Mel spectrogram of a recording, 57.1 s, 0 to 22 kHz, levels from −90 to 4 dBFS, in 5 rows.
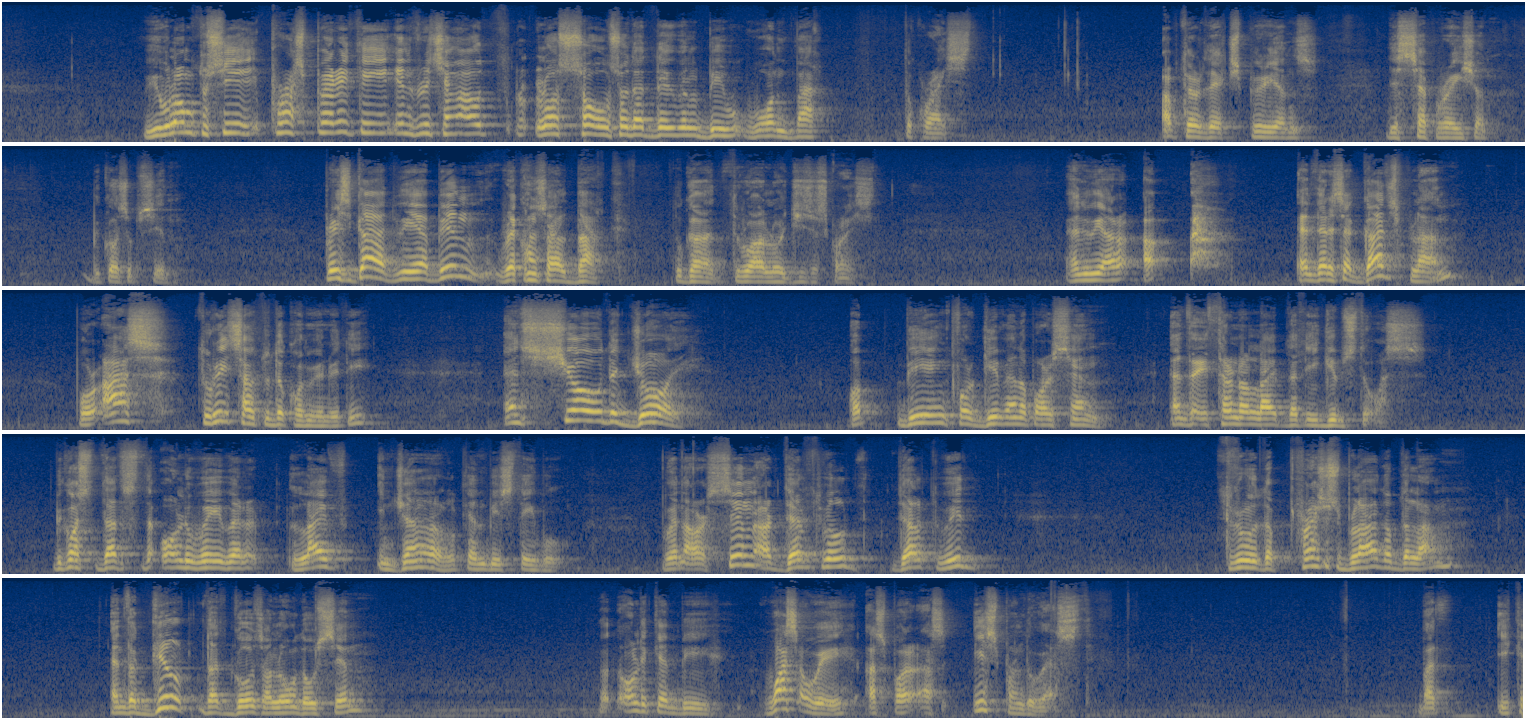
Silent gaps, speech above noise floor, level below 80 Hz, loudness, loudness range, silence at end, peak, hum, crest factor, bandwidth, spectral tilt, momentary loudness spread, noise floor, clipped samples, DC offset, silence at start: none; 35 dB; -58 dBFS; -18 LUFS; 6 LU; 0 s; 0 dBFS; none; 20 dB; over 20 kHz; -2.5 dB/octave; 13 LU; -54 dBFS; under 0.1%; under 0.1%; 1.1 s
